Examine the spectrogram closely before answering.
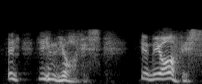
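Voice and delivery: frightened insisting. Acted.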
